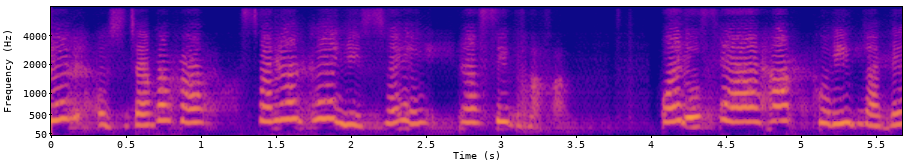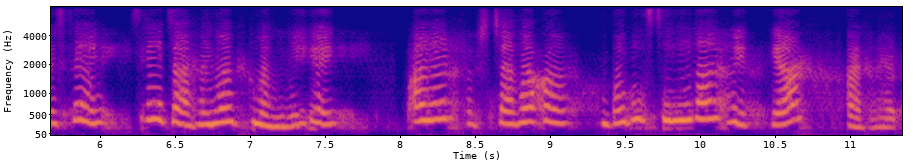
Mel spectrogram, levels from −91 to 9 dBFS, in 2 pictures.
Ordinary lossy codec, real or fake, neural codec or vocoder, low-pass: none; fake; codec, 16 kHz, 0.5 kbps, FreqCodec, smaller model; none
